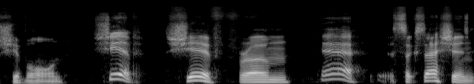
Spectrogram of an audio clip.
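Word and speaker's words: Siobhan: Rings uh shobon uh kind of written the Irish way so s i o b h an but it's Pro pronounced shivon shiv shiv from yeah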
